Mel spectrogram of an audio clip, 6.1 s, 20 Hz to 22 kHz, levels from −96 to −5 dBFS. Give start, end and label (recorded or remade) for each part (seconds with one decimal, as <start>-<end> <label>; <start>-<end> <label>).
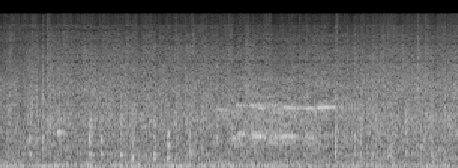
0.0-2.0 remade; 2.0-4.2 recorded; 4.2-6.1 remade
